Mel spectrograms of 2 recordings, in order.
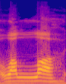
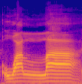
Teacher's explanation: Kenapa kok huruf lamnya kita tebalkan menjadi la gitu?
